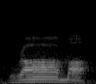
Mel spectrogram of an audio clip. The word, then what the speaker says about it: Rama: Rama means the source of all enjoyment, and it's Rama, rhyming with drama.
